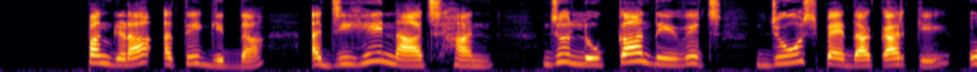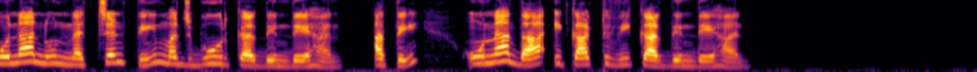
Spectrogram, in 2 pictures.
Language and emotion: Punjabi, neutral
